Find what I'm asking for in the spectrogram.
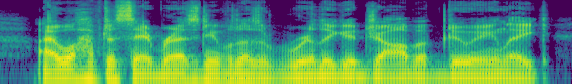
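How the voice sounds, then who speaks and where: A man's very deep, low voice with vocal fry, ordinary pitch variation and a very fast pace, on a very clean recording with a silent background. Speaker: gaming podcast co-host. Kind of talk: casual chat.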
